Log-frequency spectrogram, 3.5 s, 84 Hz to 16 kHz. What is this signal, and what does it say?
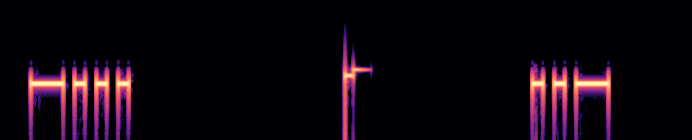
Morse code, heard as a keyed tone, about 22 wpm, 700 Hz. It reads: B U
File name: Single-Letter-Number-22wpm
